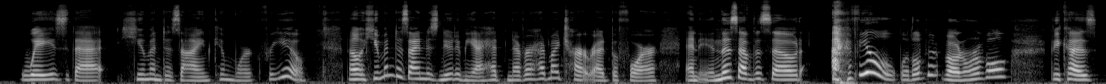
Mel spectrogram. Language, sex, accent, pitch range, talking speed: English, female, American, 185-240 Hz, 185 wpm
